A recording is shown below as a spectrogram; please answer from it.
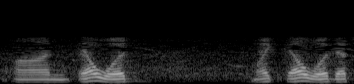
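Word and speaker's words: Eylward: Mike Elwood, that's spelled E-Y-L-W-A-R-D.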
